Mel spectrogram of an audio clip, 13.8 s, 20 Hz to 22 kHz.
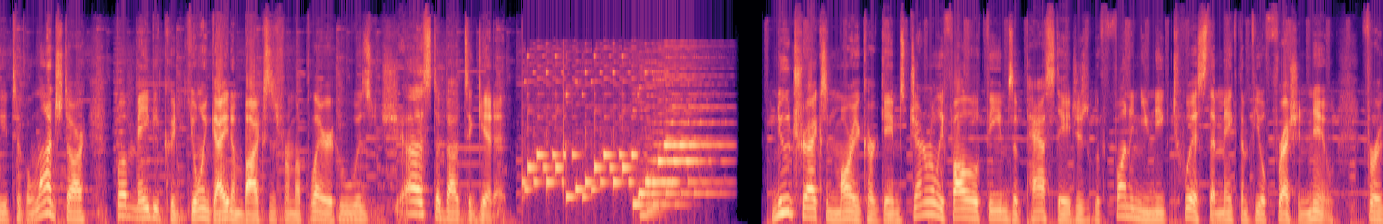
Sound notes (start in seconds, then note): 5.2 Mario Kart item roulette sounds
